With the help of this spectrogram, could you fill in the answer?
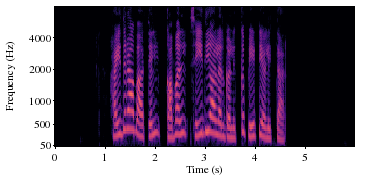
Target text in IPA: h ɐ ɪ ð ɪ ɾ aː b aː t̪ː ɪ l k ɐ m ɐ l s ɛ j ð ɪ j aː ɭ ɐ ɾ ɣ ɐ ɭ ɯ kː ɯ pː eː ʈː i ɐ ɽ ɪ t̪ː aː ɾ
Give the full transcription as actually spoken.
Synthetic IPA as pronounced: h ɐ ɪ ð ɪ ɾ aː b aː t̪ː ɪ l k ɐ m ɐ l s ɛ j ð ɪ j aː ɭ ɐ ɾ ɣ ɐ ɭ ɯ kː ɯ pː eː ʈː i ɐ ɭ ɪ t̪ː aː ɾ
